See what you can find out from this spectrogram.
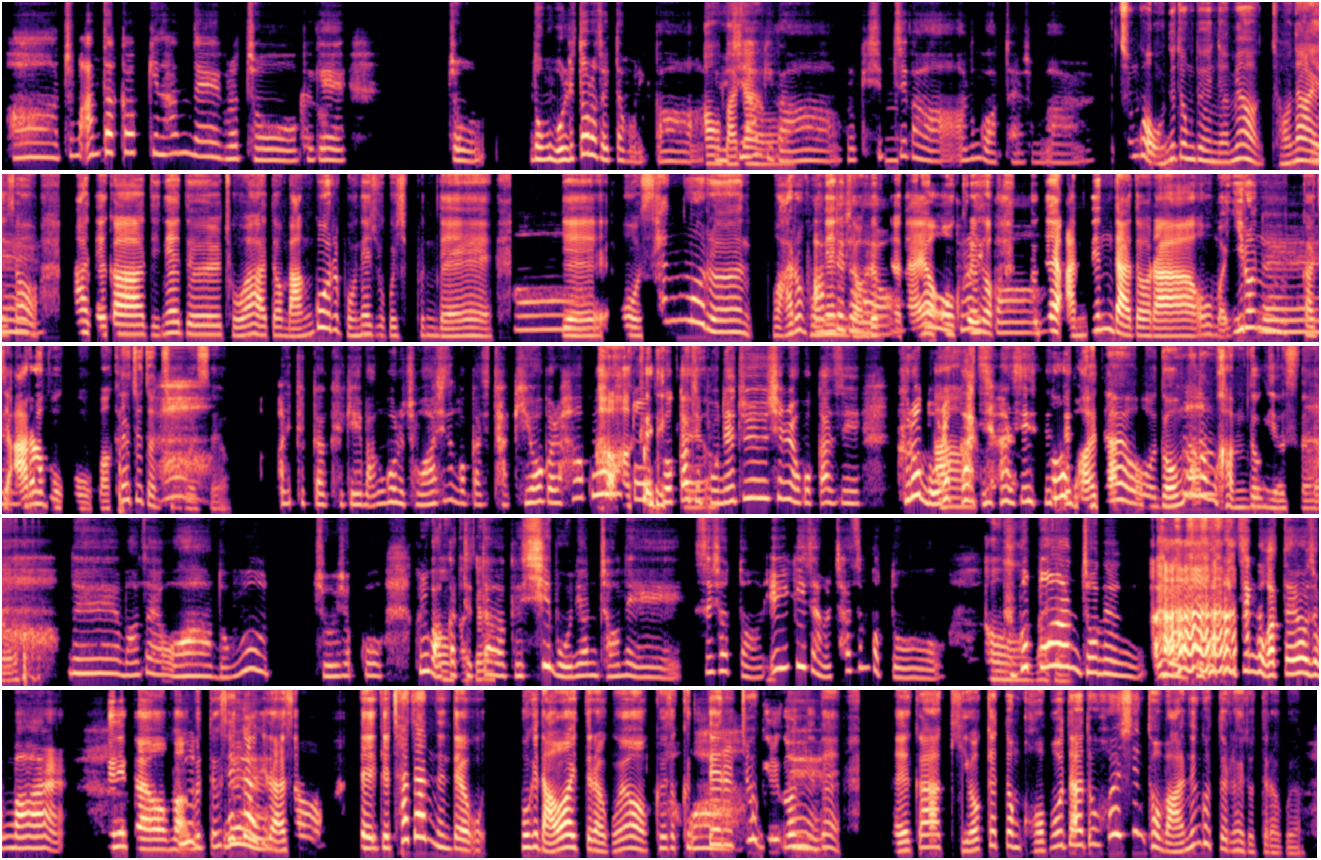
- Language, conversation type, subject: Korean, podcast, 여행 중에 만난 친절한 사람에 대한 이야기를 들려주실 수 있나요?
- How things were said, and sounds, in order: other background noise; tapping; gasp; laugh; laughing while speaking: "노력까지 하시는"; laugh; gasp; laugh; laughing while speaking: "대단하신 것 같아요"; laugh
